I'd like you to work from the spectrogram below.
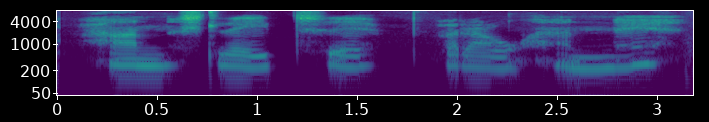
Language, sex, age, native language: Icelandic, female, 9, Icelandic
